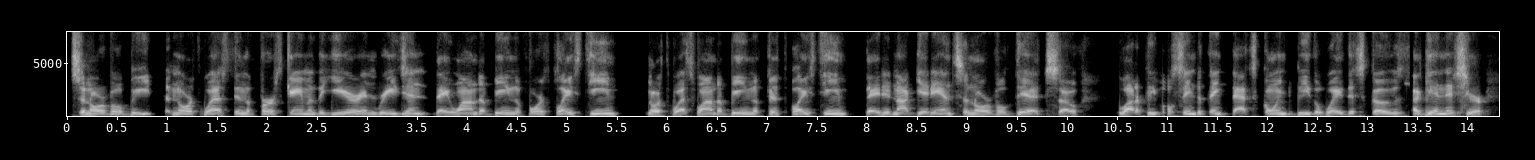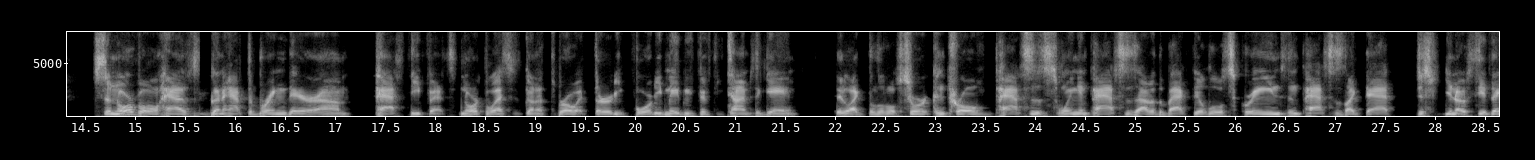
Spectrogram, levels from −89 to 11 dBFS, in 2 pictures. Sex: male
